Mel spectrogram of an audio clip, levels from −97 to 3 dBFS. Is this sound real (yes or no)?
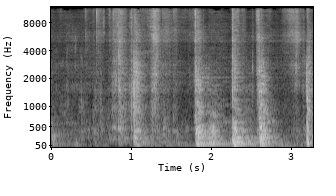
no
